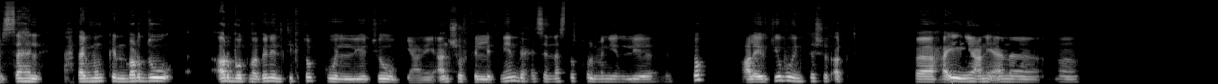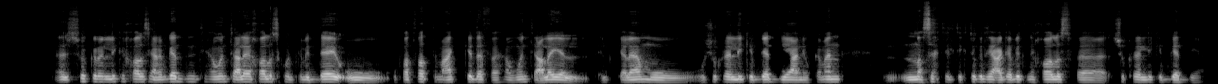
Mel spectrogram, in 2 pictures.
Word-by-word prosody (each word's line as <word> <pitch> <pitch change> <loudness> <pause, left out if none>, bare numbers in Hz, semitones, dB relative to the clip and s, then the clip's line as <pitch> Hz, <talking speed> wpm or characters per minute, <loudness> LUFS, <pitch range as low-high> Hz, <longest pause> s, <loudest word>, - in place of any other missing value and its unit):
مش 120 - -7
سهل، 145 -2 +4 0.2
هاحتاج 140 0 +2
ممكن 150 -2 +2
برضو 310 - +7
أ 300 - -15
أربط 145 -2 +5
ما 130 - +1
بين 150 +4 +3
التيك 140 -3 0
توك 165 -1 -4
واليوتيوب، 125 -1 +2
يعني 100 +1 -10
أنشر 135 +2 -1
في - - -8
ال2 140 +8 0
بحيث 140 -3 -5
الناس 135 +1 -8
تدخل 155 0 -5
من 130 0 -5
التيك 125 +1 -4 0.2
توك 215 0 +1 0.3
على 125 - +3
اليوتيوب 125 +10 +3
وينتشر 150 -3 -1
أكتر، - - -7 0.5
فحقيقي 125 +3 +6
يعني 135 -1 0
أنا 125 -3 -5 0.2
آه. 120 0 -10 1.9
آآ 115 - -2
شكرًا 130 +3 -3
ليكِ 130 +2 -3
خالص، 125 -2 -2
يعني 115 0 -1
بجد 130 +1 0
أنتِ 125 -1 -13
هونتِ 125 +1 -5
عليَّ 125 +2 +3
خالص 125 +1 -2
كنت 115 -3 -11
متضايق، 115 +2 +3
وفضفضت 115 +4 -3
معاكِ 115 0 -3
كده، 120 0 0
فهونتِ 110 +2 -8
عليَّ 115 0 +4
ال - - -2
الكلام 110 +1 -1
و - - +1 0.4
وشكرًا 120 - -5
ليكِ 115 +1 +1
بجد 115 0 -1
يعني 110 -1 +1
وكمان 120 +2 -2 0.5
ن 110 - -3
نصيحة 115 +2 -1
التيك 115 -1 -11
توك - - -3
دي 120 -1 0
عجبتني 115 +2 0
خالص 120 +1 0
فشكرًا 105 +1 -7
ليكِ 110 +1 -3
بجد 110 -1 -4
يعني. 100 - -19
125 Hz, 165 wpm, -22 LUFS, 115-135 Hz, 1.9 s, برضو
